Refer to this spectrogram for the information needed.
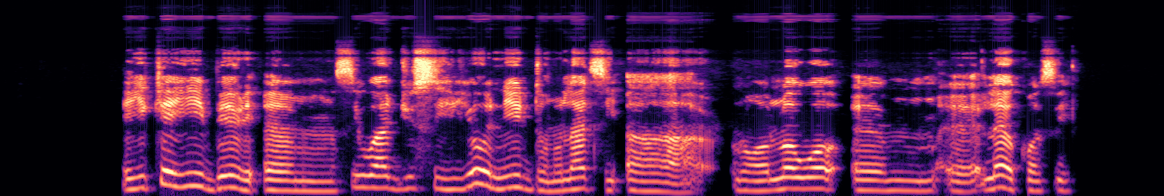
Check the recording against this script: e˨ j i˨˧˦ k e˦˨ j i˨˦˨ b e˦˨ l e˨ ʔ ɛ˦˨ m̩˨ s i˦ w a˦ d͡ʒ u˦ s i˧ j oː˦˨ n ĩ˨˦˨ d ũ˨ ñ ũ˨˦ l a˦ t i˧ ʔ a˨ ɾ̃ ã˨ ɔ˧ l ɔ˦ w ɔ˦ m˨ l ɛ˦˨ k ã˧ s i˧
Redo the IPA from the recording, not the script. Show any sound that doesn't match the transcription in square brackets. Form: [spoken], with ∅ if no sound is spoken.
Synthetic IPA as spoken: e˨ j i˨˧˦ k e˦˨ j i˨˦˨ b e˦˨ [ɾ] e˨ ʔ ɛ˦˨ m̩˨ s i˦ w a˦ d͡ʒ u˦ s i˧ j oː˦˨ n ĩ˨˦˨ d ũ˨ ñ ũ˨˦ l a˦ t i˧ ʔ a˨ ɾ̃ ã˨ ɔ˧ l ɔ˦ w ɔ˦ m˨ l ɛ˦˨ k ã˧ s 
